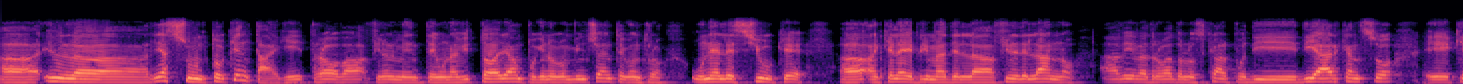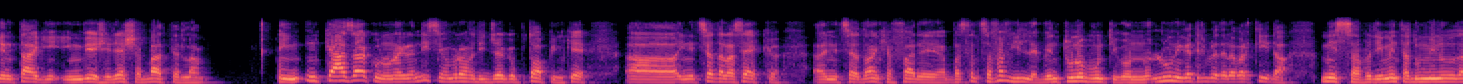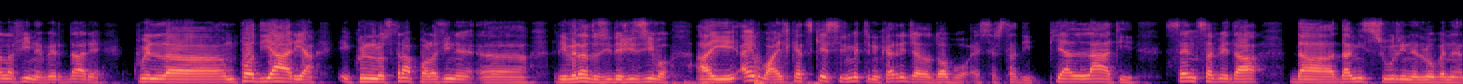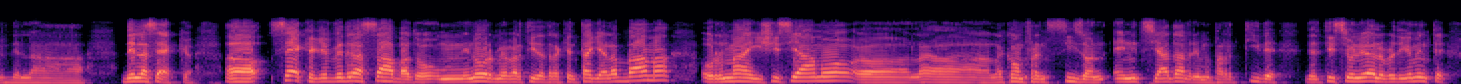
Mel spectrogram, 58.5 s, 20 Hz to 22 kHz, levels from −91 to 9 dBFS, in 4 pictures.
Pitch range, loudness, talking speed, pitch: 130-160 Hz, -20 LUFS, 140 wpm, 140 Hz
